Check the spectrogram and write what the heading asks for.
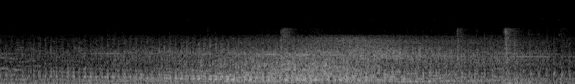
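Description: An orthopter, one of two, sits landed about ten metres away with its turbines running: a dense, steady roar with a rapid rhythmic rotor chop and faint high whine, swelling slightly in the middle before easing off.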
